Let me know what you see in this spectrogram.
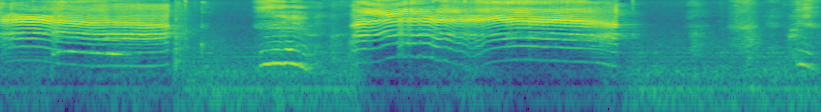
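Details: Baby girl who has been standing up and getting hiccups that interrupt her laughing: loud, high-pitched wailing cries in long sustained bouts separated by short gasps; infant crying.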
